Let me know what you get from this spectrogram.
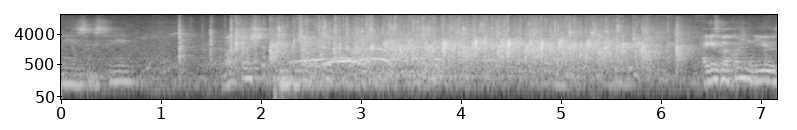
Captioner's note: applause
